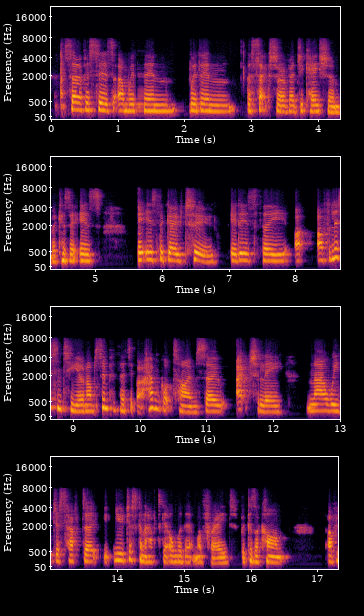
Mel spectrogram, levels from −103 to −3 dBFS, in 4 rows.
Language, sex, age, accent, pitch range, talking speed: English, female, 40-59, British, 185-230 Hz, 190 wpm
